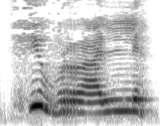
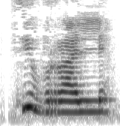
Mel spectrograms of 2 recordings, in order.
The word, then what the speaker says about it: Февраль: Januari, Februari, Февраль, l. Я di sini ada tanda pelemah yang melemaskan huruf L. Февраль.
